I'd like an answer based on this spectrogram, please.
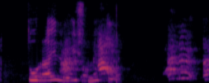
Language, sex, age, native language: Icelandic, female, 9, Icelandic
